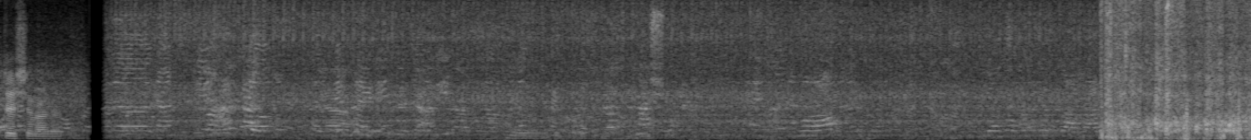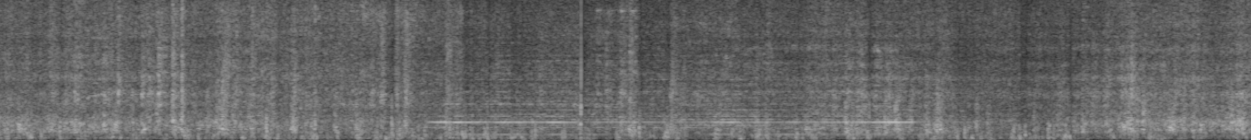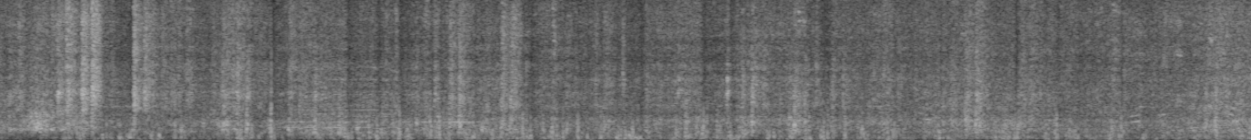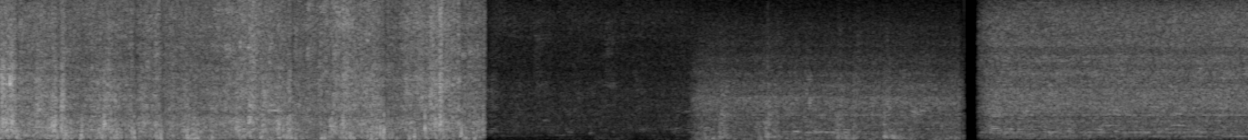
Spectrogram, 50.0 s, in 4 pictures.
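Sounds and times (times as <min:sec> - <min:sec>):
train rumble with wheel knocks: 0:01.0 - 0:42.4, 0:43.9 - 0:50.0
two-tone train horn: 0:16.8 - 0:22.8, 0:27.8 - 0:30.2.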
